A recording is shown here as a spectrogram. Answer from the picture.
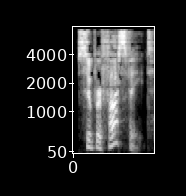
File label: "superphosphate", en uk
